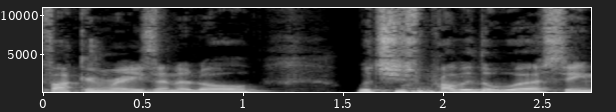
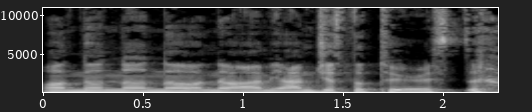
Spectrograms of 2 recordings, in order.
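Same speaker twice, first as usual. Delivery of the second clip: put-on assumed Chinese accent; 5 semitones higher than usual. Retelling a man's reply when challenged to a fight, in a Chinese accent. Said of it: "Like in a Chinese accent".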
